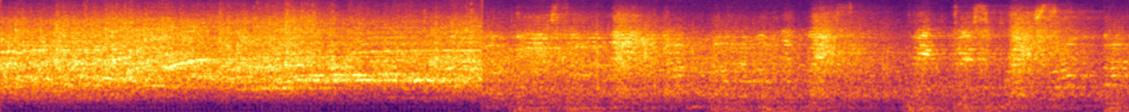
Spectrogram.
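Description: Large arena crowd noise, a loud dense din of many voices, for about the first three and a half seconds. It then drops back, and repeated low thuds and sharp knocks come in under music, with basketballs bouncing on the hardwood court.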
